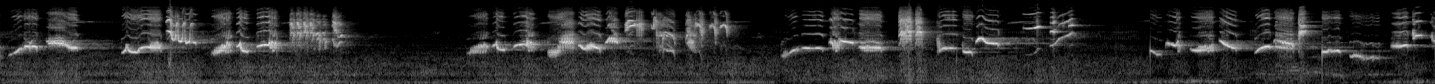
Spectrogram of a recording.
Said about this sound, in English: I can assure you that a blackbird in France does not sound like a blackbird in the States, but this is what a French blackbird sounds like.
